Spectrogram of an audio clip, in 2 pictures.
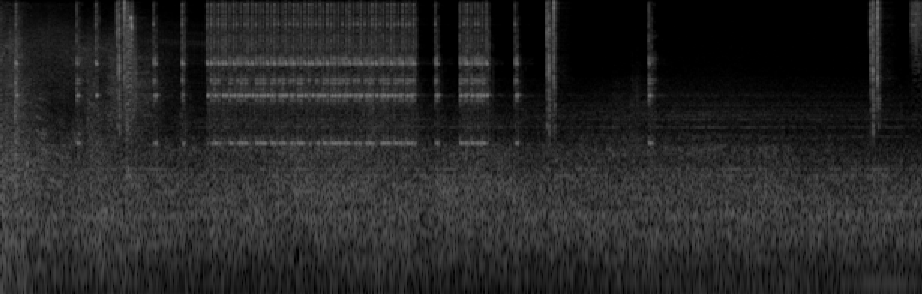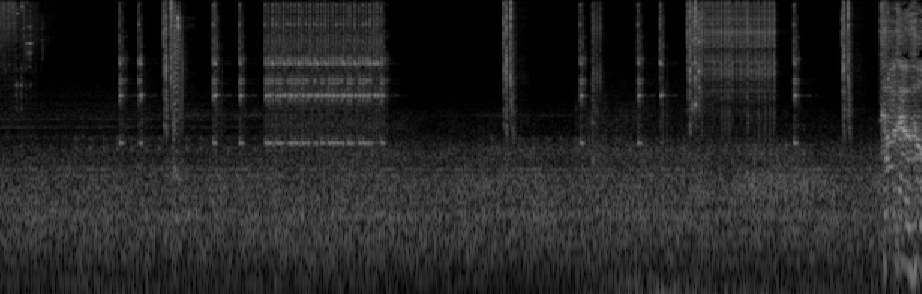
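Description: Short electronic clicks and beeps sound as menu options are chosen.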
